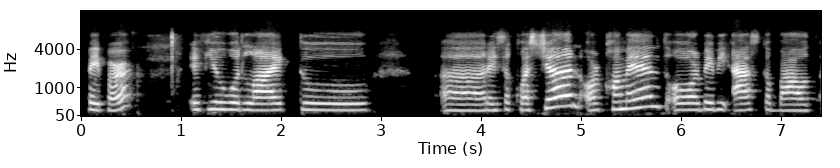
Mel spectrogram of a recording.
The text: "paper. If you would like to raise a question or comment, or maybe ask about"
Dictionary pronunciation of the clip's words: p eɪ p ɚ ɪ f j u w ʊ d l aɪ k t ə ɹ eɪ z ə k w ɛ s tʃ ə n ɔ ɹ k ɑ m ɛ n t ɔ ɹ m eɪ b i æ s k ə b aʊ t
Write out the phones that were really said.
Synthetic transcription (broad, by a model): p eɪ p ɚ ɪ f j u w ʊ d l aɪ k t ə ɹ eɪ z ə k w ɛ s tʃ ə n ɔ ɹ k ɑ m ɛ n t ɔ ɹ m eɪ b i æ s k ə b aʊ t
